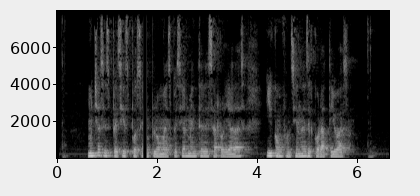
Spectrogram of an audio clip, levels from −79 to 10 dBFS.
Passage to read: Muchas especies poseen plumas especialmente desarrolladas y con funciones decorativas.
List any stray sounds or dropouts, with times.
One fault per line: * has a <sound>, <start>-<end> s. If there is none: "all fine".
* has a dropout, 1.7-1.8 s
